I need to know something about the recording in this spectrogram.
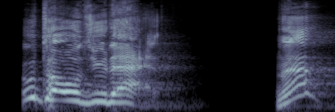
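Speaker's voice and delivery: sudden high, loud mock-indignant demand; mock outrage. Streamer to chatter Nels over the baby rumor, mock outraged shout. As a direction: snap at the chatter in playful outrage.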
